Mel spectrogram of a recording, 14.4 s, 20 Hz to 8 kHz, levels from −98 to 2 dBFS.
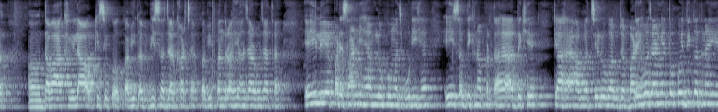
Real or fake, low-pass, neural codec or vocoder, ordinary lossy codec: real; none; none; none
